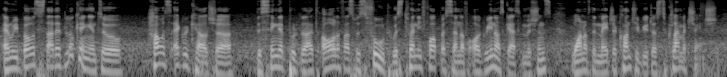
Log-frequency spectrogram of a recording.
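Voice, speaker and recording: A man giving a conference pitch as a startup co-founder, addressing the audience directly and engagingly. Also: expressive, quick pace, hardly any pauses, slight background noise.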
